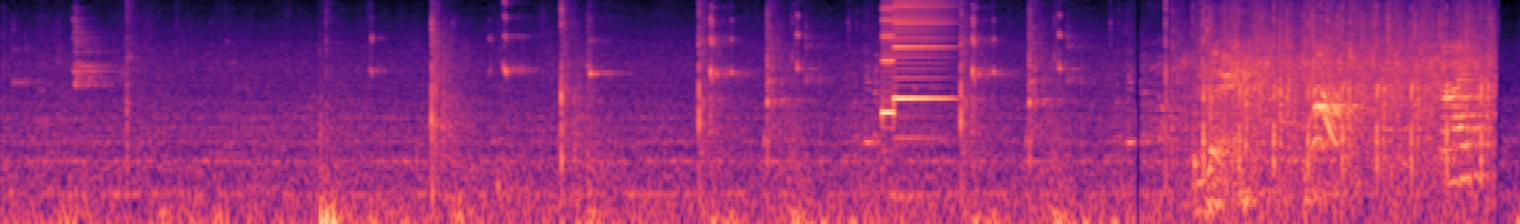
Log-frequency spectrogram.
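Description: Badminton rally in a large hall: repeated sharp racket strikes on the shuttlecock, with court shoes squeaking on the mat, one longer squeak about nine seconds in. About twelve seconds in, the rally ends and a crowd cheers and claps.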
